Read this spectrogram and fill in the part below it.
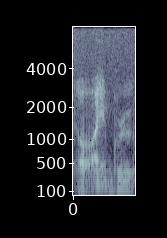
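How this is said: It is said in a sad tone.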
